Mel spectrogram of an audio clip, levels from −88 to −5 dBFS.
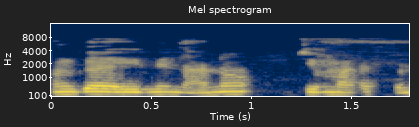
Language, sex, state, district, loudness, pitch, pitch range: Kannada, male, Karnataka, Dharwad, -15 LUFS, 135 Hz, 130-140 Hz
